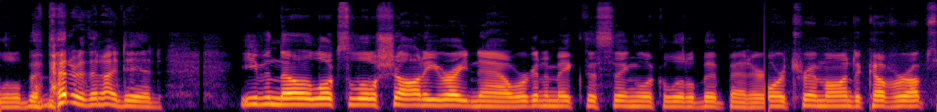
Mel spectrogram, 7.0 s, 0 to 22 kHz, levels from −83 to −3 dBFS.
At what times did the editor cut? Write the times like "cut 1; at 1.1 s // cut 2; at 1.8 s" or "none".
cut 1; at 1.6 s // cut 2; at 5.7 s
